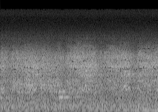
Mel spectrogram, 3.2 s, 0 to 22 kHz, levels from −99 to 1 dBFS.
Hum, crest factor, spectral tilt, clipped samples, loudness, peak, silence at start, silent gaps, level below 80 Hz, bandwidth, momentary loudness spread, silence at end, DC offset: none; 14 dB; -4 dB/octave; under 0.1%; -28 LUFS; -16 dBFS; 0 s; none; -46 dBFS; 16.5 kHz; 3 LU; 0 s; 0.1%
